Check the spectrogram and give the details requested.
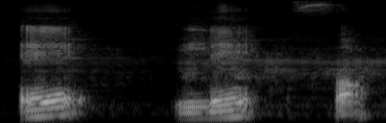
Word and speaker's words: éléphant: Alors, ce mot, c'est éléphant. Ça s'écrit avec PH. Et PH, il fait F.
